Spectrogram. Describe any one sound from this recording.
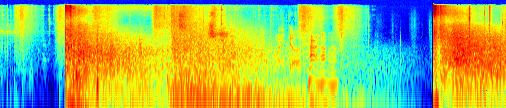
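A rifle fires loud shots that echo across open land.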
